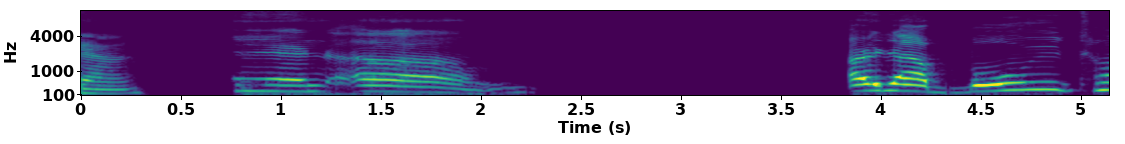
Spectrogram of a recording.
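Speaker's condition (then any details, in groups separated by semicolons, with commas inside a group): Cerebral palsy; childhood speech delay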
